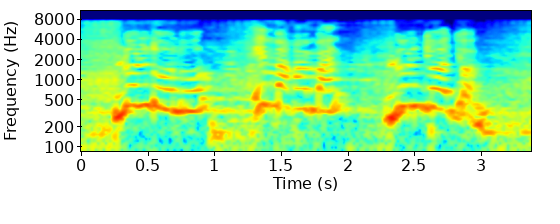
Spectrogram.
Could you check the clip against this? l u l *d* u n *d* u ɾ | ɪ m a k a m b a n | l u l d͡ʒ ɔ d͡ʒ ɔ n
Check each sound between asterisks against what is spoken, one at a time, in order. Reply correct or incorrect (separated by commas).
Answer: correct, correct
